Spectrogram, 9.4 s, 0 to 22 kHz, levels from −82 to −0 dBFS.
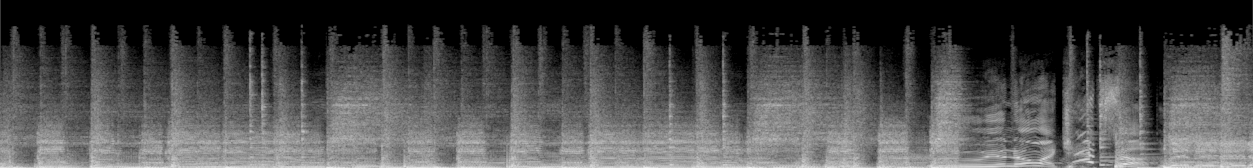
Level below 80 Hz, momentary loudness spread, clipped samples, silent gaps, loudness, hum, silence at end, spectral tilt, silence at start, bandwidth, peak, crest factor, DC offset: -22 dBFS; 2 LU; under 0.1%; none; -16 LUFS; none; 0 s; -4.5 dB/octave; 0 s; 18.5 kHz; -4 dBFS; 12 dB; under 0.1%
